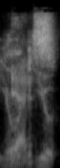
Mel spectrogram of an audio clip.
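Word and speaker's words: Jurgis: But Jorgis is, I think, Jorgis. How you say it, right? Jorgis. – Jorgis. Yeah.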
